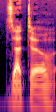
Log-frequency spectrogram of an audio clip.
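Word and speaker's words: ゼット: Character named Z, or Zeto as they pronounce it in Japanese, who has spiky hair and a giant mechanical arm.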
